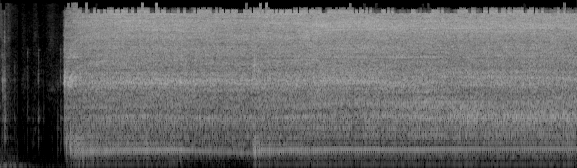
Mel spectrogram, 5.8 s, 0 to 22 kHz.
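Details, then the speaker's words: Old Hitachi G12SR3 angle grinder, spinning far too freely: high whine sagging and jumping unevenly with faint crackle; brushes found nearly worn out, bearings also possibly worn, motor possibly at fault. "maybe the brushes are gone on this cuz that's too free"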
